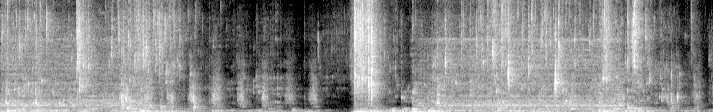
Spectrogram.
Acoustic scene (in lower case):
restroom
